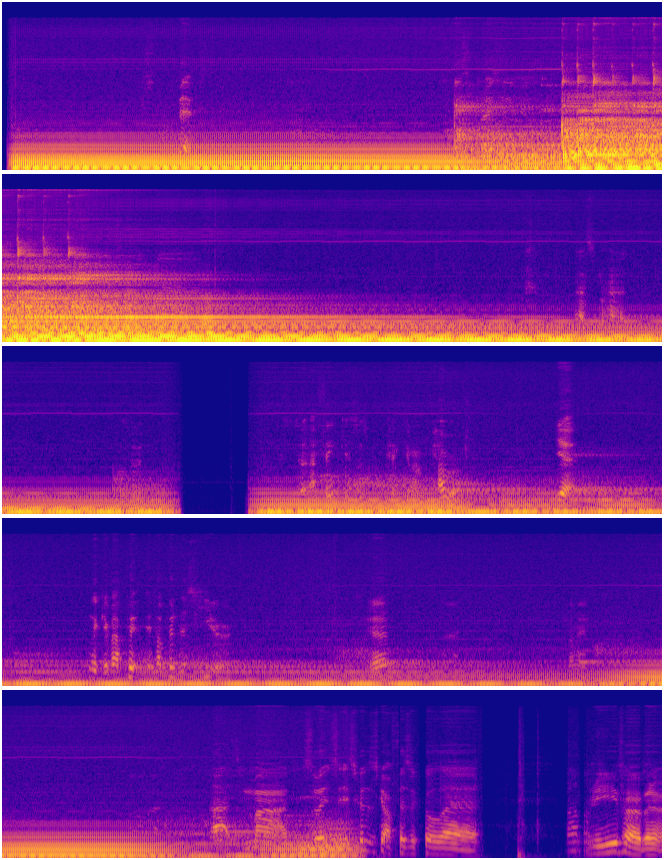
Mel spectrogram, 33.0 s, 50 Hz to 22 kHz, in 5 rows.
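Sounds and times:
distorted synthesizer drone: 0.2s - 15.0s, 15.7s - 30.0s
bright noisy swell: 4.4s - 14.9s, 15.8s - 30.0s.

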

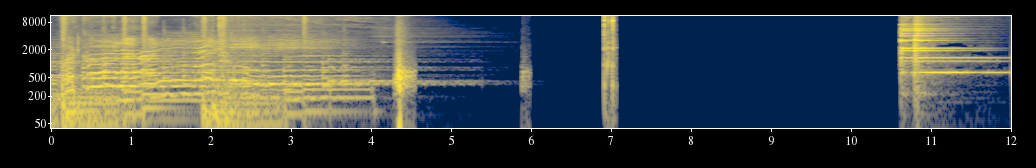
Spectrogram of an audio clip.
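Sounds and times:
bell ding: 10.6s - 12.0s.

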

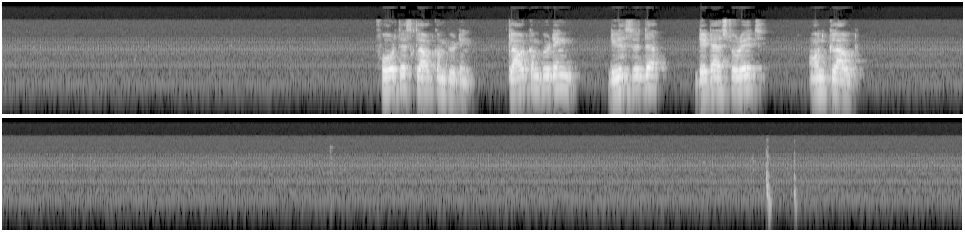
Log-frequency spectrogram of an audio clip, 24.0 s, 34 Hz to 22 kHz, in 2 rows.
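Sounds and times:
faint electrical hum: 0.0s - 24.0s.

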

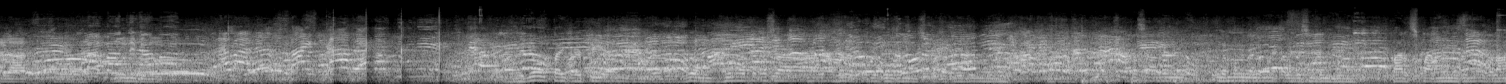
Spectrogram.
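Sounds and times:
chatter of voices: 0.0s - 15.0s
man talking: 5.1s - 10.6s.

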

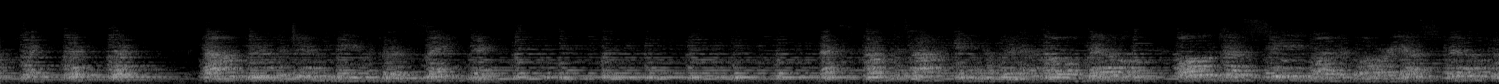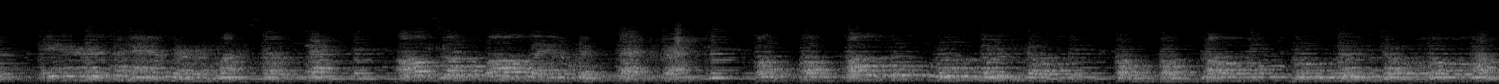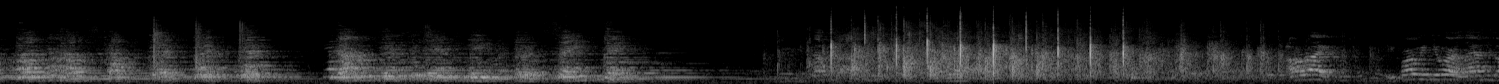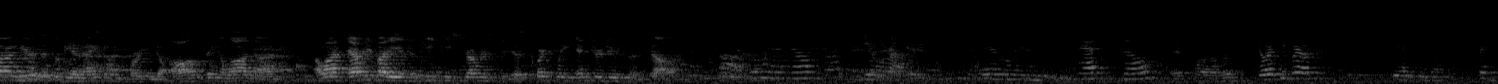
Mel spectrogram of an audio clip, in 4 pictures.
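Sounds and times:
people singing in chorus: 0.0s - 5.6s, 7.8s - 36.8s
ukuleles strumming: 0.0s - 38.0s.

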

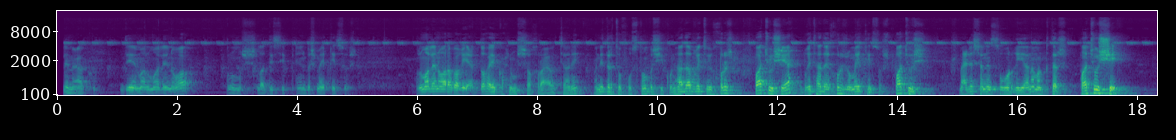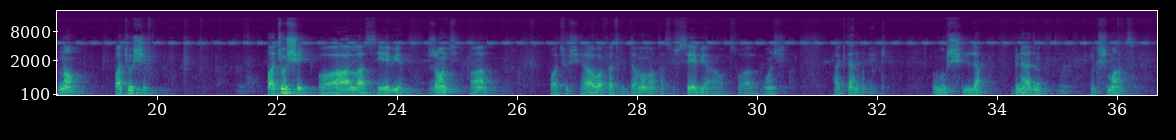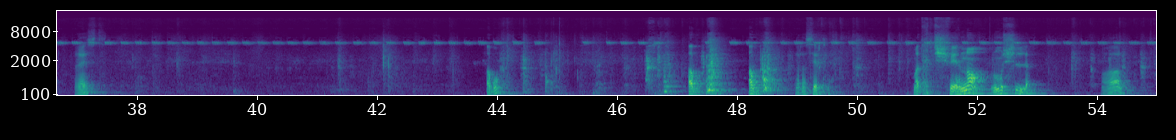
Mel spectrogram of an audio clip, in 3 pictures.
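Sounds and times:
cricket chirping: 0.1s - 54.9s.

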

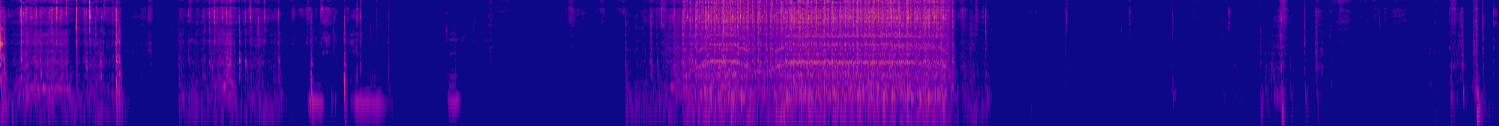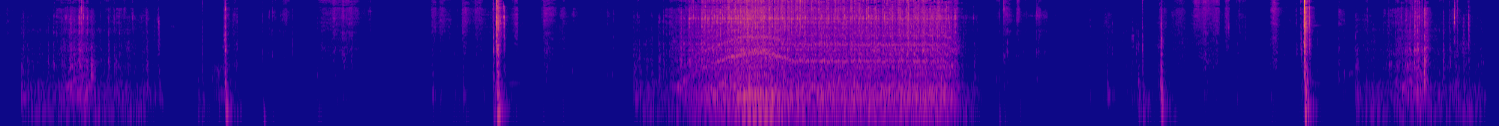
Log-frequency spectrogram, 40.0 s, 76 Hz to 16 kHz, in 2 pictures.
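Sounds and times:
sewing machine stitching: 0.0s - 1.7s, 2.4s - 3.8s, 8.3s - 13.2s, 20.2s - 22.2s, 28.4s - 33.1s, 37.9s - 39.8s.

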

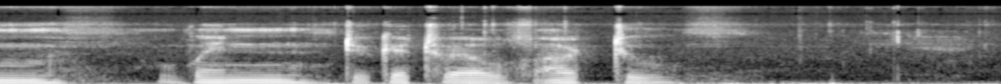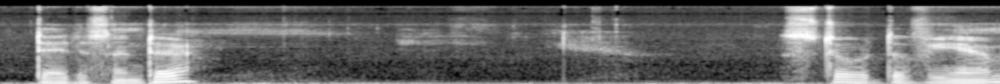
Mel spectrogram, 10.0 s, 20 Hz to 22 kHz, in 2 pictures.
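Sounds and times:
low electrical hum: 0.0s - 10.0s
soft breathing: 3.4s - 5.1s, 6.0s - 8.4s.

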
